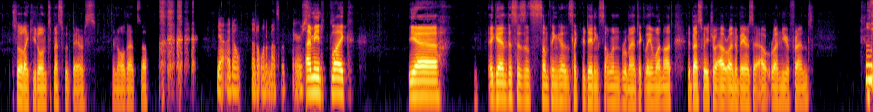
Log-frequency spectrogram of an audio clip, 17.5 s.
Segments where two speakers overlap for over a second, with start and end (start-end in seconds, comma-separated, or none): none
